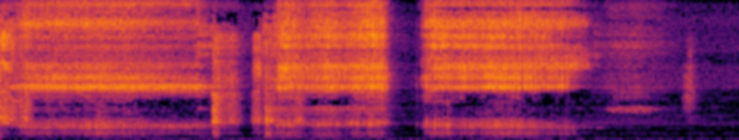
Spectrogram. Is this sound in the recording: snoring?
yes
